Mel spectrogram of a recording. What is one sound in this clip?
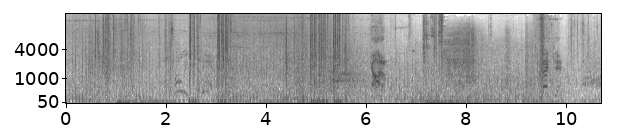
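Rifle shots crack and boom in short bursts.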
